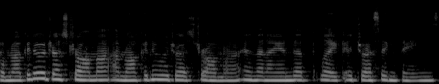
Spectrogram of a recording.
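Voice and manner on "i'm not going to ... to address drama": ordinary talk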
